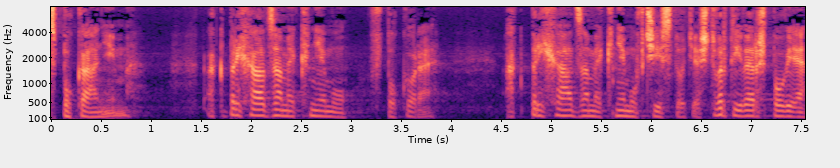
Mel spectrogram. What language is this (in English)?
Slovak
